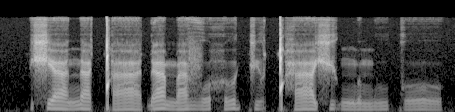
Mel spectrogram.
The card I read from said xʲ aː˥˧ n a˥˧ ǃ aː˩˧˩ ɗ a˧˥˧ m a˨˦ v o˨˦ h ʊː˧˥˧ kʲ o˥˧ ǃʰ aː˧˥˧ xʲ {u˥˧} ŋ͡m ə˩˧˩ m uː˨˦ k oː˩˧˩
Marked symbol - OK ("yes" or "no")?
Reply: yes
